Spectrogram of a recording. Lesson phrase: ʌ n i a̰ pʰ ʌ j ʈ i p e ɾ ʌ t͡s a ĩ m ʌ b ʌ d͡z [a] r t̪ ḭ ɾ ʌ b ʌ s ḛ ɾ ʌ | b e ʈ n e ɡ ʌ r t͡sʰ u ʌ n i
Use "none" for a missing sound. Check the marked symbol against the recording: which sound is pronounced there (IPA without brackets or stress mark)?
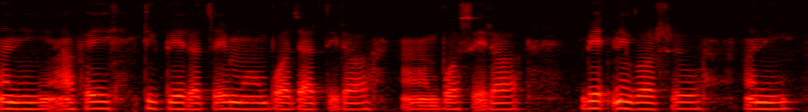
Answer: a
